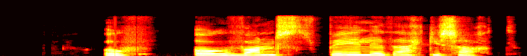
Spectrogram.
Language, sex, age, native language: Icelandic, female, 9, Icelandic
